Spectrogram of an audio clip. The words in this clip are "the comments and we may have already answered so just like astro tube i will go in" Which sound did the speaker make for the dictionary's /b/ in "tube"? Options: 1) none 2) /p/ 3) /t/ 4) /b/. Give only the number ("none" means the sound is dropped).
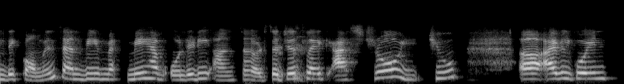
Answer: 4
